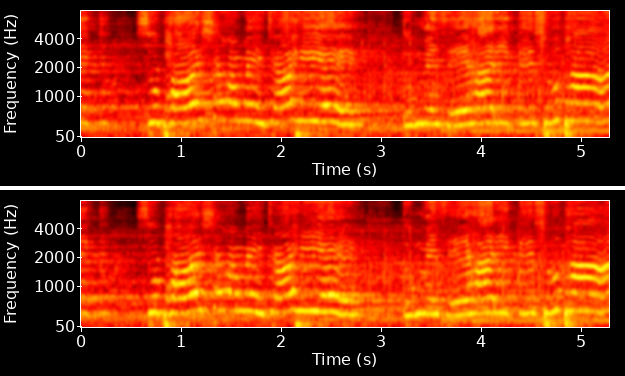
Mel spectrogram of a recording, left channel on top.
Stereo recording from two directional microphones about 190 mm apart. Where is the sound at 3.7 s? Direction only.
60° right (ahead or behind).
